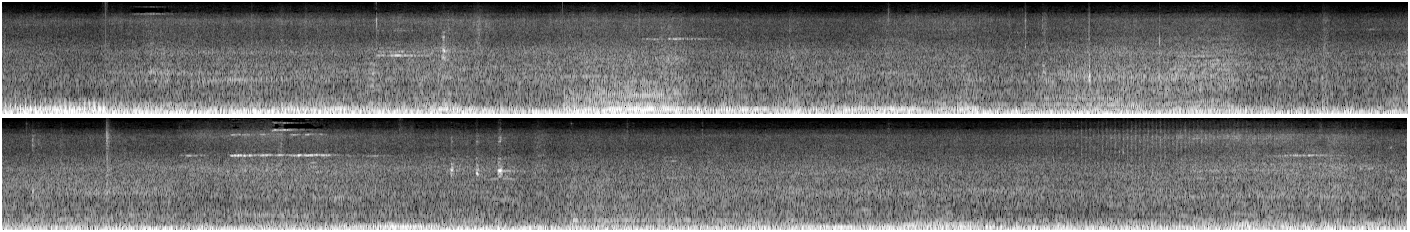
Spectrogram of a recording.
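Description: Steady street traffic noise, a low rumble of passing vehicles' engines, with voices in the background now and then.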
